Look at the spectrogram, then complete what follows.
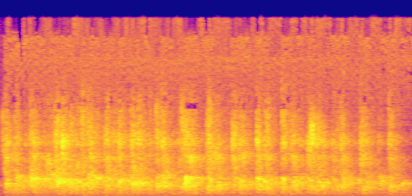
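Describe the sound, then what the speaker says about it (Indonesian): Applause from a webinar audience closing a cooperative-themed online seminar, a steady wash of clapping that holds at an even level for the full four seconds with no voices over it. "ini kita aplaus kepada para narasumber"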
